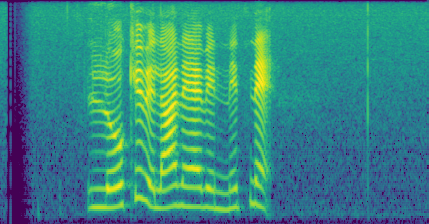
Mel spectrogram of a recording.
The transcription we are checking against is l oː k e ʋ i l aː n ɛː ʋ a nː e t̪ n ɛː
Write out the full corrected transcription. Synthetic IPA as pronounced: l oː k e ʋ e l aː n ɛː ʋ e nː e t̪ n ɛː

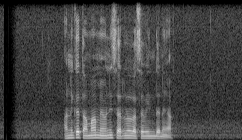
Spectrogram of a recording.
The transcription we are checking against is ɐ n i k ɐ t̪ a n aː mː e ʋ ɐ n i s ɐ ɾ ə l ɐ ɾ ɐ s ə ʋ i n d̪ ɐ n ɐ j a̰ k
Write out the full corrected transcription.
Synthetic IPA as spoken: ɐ n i k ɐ t̪ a m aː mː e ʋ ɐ n i s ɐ ɾ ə l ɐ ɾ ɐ s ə ʋ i n d̪ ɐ n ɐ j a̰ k

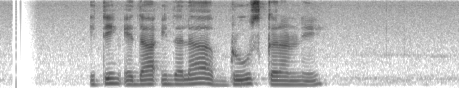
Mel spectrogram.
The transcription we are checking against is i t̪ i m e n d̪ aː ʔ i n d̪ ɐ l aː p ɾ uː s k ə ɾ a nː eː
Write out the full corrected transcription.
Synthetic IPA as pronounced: i t̪ i ŋ e d̪ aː ʔ i n d̪ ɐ l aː b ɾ uː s k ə ɾ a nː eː

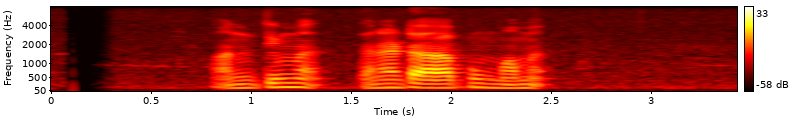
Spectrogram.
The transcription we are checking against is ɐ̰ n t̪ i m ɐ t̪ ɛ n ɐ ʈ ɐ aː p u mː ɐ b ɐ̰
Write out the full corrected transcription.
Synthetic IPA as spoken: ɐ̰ n t̪ i m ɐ t̪ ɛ n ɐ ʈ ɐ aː p u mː ɐ m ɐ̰

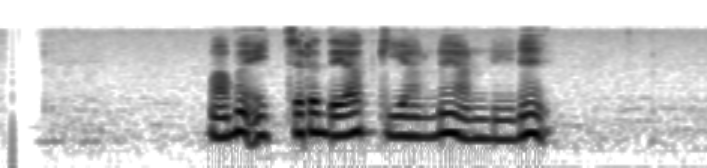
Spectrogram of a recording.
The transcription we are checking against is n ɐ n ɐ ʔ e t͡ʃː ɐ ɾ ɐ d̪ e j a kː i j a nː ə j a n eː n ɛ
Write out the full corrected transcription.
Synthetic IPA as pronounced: m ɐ m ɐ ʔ e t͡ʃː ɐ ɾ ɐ d̪ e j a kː i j a nː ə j a nː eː n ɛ

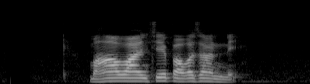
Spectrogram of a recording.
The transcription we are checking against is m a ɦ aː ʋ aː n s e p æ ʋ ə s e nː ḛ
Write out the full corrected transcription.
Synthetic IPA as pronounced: m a ɦ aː ʋ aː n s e p a ʋ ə s a nː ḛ

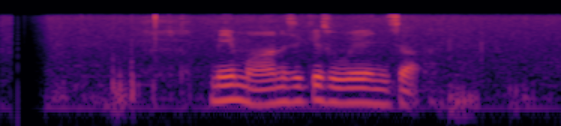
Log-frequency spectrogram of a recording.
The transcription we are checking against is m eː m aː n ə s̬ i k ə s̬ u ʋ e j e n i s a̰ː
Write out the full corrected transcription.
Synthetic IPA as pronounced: m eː m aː n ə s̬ i k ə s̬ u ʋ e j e n i s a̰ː

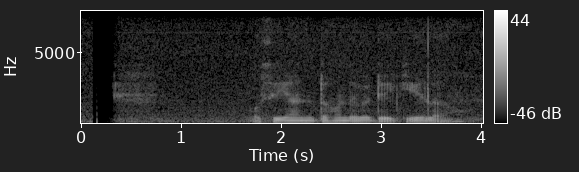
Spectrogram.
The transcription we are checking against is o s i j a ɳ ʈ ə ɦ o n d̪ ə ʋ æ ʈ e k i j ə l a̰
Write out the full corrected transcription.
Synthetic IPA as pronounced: o s i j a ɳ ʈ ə ɦ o n d̪ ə ʋ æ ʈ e k i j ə l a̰

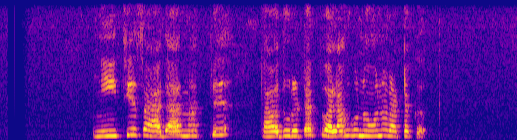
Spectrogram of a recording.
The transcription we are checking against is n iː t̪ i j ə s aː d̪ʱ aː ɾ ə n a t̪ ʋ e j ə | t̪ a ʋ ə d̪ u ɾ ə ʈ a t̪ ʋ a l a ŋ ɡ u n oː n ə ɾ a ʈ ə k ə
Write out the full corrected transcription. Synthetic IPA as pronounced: n iː t̪ i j ə s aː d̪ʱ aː ɾ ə n a t̪ ʋ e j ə | t̪ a ʋ ə d̪ u ɾ ə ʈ a t̪ ʋ a l a ŋ ɡ u n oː n ə ɾ a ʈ ə k ə

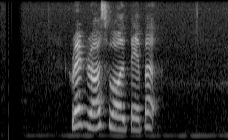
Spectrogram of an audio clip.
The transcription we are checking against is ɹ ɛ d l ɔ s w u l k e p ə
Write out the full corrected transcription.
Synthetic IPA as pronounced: ɹ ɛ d ɹ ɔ s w ɔ l p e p ə

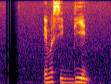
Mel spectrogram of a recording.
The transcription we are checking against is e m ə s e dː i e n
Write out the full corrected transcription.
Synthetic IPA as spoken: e m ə s i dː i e n

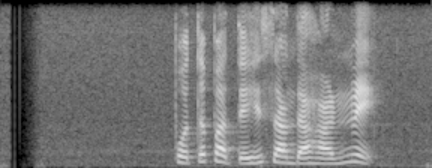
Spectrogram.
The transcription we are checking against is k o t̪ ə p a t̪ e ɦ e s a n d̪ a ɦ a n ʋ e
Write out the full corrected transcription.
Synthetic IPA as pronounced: p o t̪ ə p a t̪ e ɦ i s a n d̪ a ɦ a n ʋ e

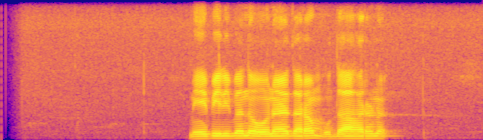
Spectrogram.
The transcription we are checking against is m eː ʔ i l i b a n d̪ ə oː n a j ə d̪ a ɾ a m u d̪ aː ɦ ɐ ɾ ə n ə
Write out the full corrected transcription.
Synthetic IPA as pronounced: m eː p i l i b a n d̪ ə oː n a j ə t̪ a ɾ a m u d̪ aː ɦ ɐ ɾ ə n ə

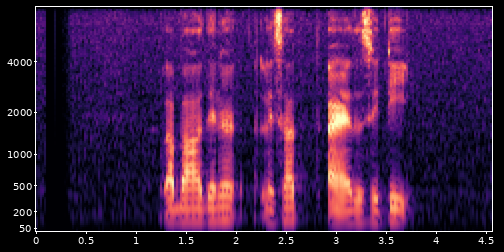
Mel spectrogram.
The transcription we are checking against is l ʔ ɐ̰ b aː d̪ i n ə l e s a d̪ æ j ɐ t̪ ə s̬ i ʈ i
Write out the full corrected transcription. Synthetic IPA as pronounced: l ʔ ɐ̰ b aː d̪ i n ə l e s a t̪ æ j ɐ d̪ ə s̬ i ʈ i

